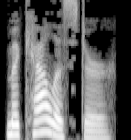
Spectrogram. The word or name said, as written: macalister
